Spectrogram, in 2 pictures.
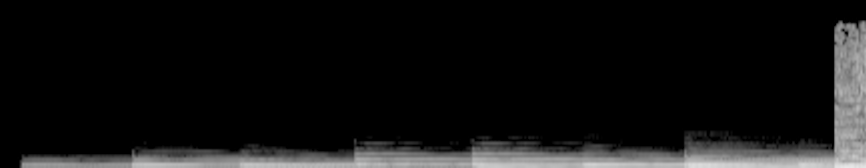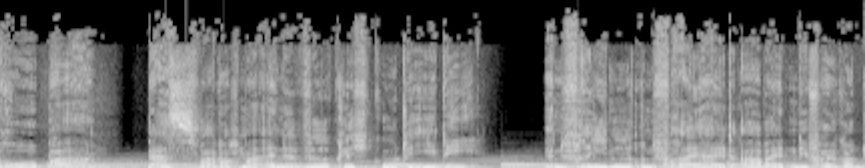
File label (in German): Radiospot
